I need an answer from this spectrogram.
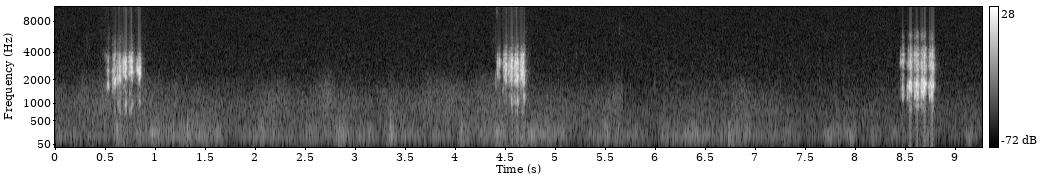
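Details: Antaxius difformis, the Eastern Mountain Bush-cricket, singing at Timmelsjoch in Italy on 26 August 2022: three brief scratchy buzzing chirps spaced about four seconds apart over a quiet, faintly rustling background.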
